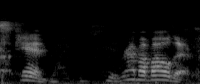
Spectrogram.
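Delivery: hollering yell, pitched high. Joking about heads being cut off in a Godzilla movie, do a Danny DeVito impression. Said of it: "My best Danny DeVito".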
